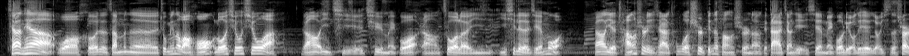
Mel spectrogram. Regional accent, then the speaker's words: Tianjin, China; 我们天津人讲话儿

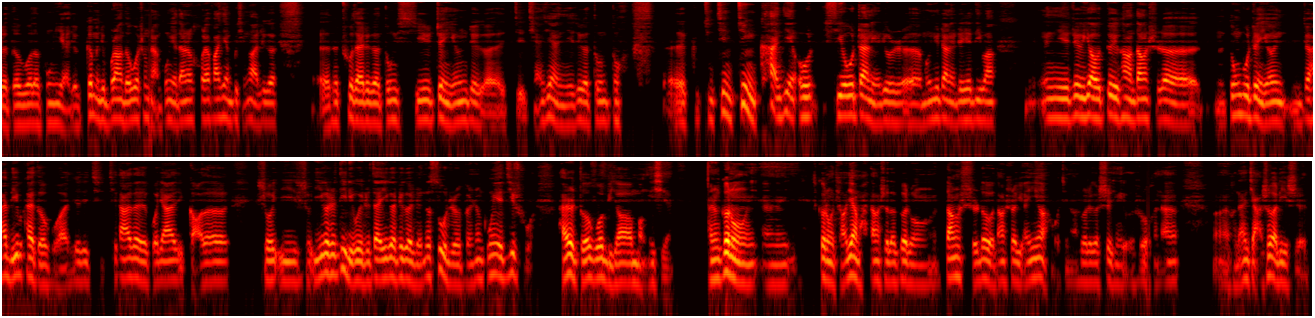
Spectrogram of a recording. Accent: China; 我们中国人

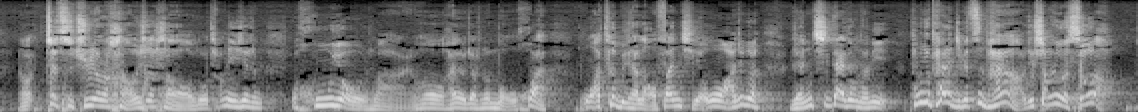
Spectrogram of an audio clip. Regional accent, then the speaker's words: China; 中国学生，咱们中国读复旦大学

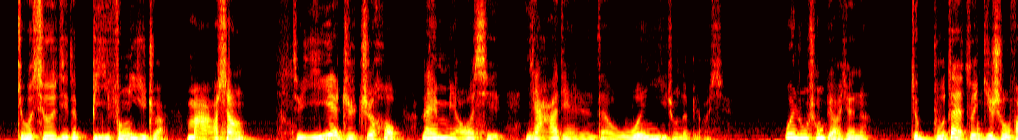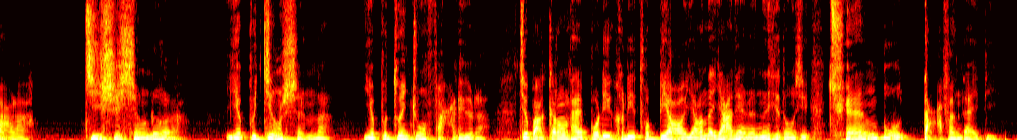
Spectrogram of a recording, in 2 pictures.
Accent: China; 并且是和我们中国人时空上距离非常遥远的一个地方所发生的一场战争啊

